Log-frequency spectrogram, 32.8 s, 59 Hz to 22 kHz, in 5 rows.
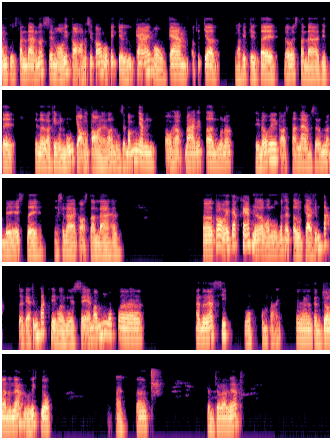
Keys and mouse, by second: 7.3 click, 12.9-14.0 typing, 23.7 click.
